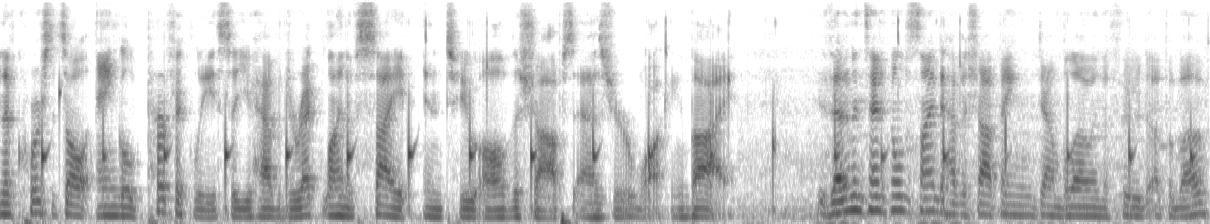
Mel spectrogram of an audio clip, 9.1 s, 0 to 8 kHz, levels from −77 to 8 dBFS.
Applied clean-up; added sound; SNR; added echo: none; Raindrop / Drip; 7 dB; reverberation time 0.2 s.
